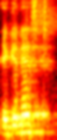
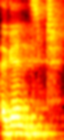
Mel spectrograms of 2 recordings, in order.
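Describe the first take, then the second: First: An extra vowel comes between n and st. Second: No vowel comes between n and st. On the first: The speaker calls it wrong. "যেটা বলি আমরা ভুল" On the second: The speaker calls it right. "Right pronunciation"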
